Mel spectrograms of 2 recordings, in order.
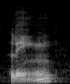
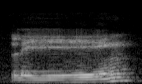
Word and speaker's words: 凌: 凌 is the second tone. Please pronounce it after me. 凌凌凌晨 means morning.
